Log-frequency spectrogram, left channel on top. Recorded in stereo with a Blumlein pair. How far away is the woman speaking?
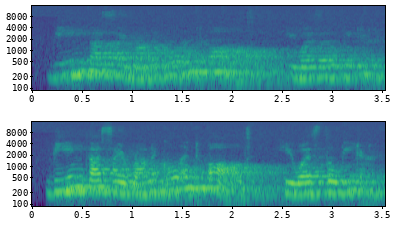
About 4.5 m.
